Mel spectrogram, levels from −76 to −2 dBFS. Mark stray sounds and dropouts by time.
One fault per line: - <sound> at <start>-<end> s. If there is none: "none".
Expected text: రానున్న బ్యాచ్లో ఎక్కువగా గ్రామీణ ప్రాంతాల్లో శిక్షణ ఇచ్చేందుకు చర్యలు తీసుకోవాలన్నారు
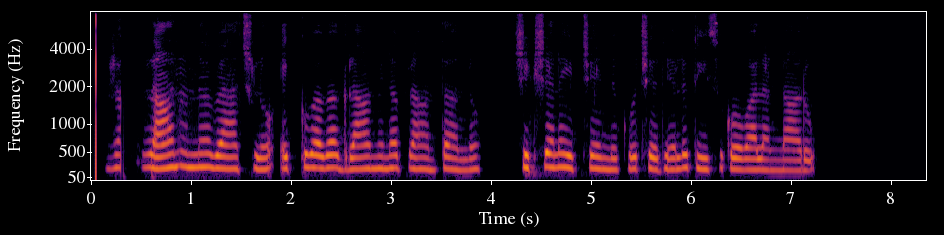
none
